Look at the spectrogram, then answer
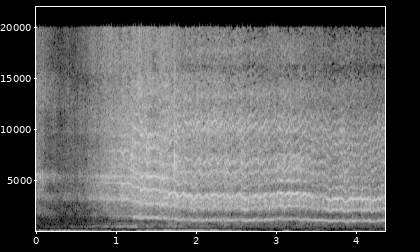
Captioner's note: drill spinning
